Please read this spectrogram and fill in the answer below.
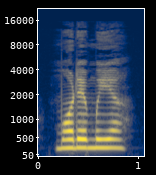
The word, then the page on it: more mwyañ: Apatani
